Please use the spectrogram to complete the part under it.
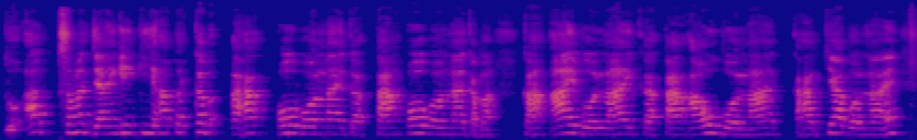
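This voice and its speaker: A teacher walks through a phonics lesson at a very slow, deliberate pace. Each sound is drawn out and repeated, and the teacher keeps asking questions and answering them. The voice sits mid-range in a room with a noticeable echo. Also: medium pitch, fairly even intonation, bright, forceful tone.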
